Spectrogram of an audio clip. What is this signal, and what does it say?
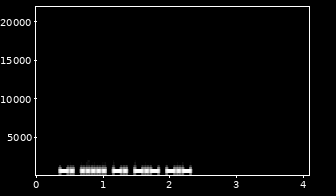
Morse code, heard as a keyed tone, about 32 wpm, 700 Hz. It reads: N5NKK
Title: USA Call Signs - 5 Characters - Repeated 2x - 30wpm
